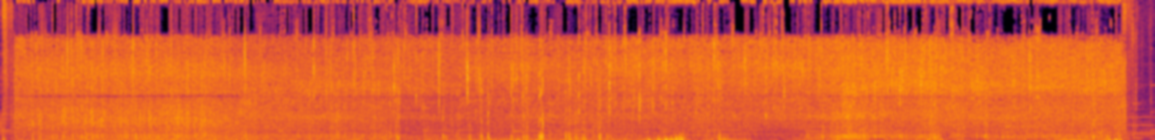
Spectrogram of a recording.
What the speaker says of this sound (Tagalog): ito nga pala yung pagpuhos ng ulan while naglalakad kami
